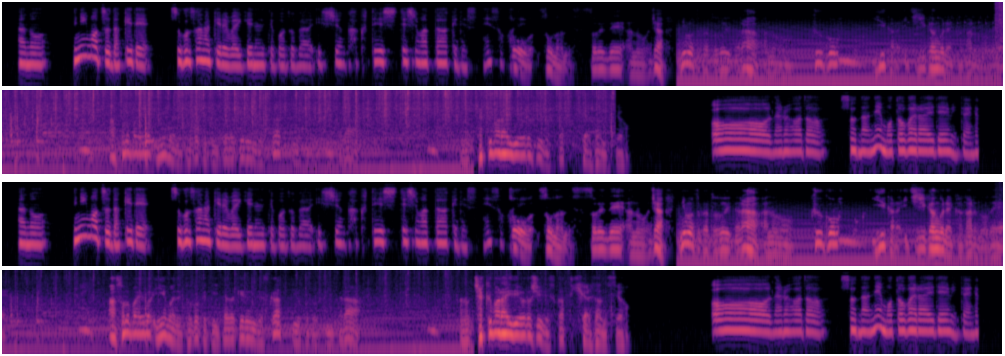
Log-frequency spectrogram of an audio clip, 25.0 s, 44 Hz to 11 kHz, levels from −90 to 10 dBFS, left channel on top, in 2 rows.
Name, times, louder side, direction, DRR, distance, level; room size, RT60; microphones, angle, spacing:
voice 1, 0.2-0.6 0.9-1.9 2.1-6.3 10.4-10.7 13.5-13.6 17.8-18.0 21.4-24.7, right 1 dB, 5° right, 0.8 m, -40 dB
voice 2, 6.3-12.6 13.8-17.0 18.2-20.3, right 6 dB, 50° right, 0.4 m, -41 dB
sound 1, 8.4-18.4, left 1 dB, 15° left, 1.2 m, -52 dB
Marimba xylophone, 11.2-14.0, left 3 dB, 35° left, 3.7 m, -66 dB
sound 2, 12.4-20.2, left 13 dB, 90° left, 0.6 m, -44 dB
open air
head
